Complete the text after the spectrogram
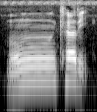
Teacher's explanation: Ini adalah ro tarqiq. Karena ro yang berharokat kasrah dibacanya harus tarqiq atau tipis.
